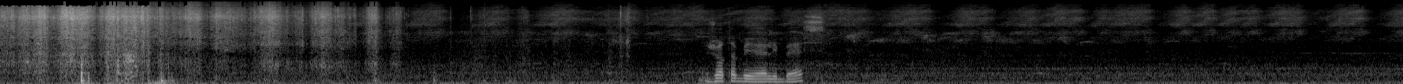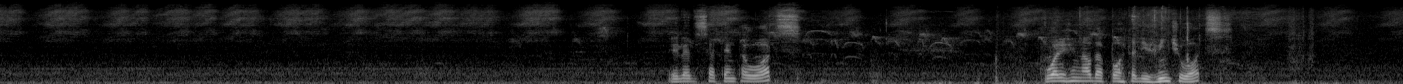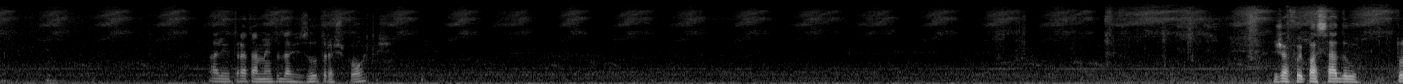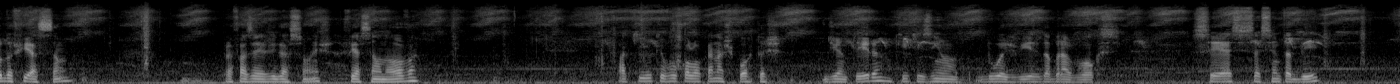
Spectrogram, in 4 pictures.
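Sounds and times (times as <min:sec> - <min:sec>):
rhythmic hissy rubbing: 0:00.0 - 0:12.7, 0:36.8 - 0:56.0
insects buzzing in pulses: 0:00.0 - 0:56.0.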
